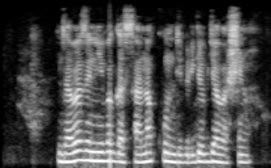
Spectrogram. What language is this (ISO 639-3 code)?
kin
